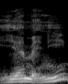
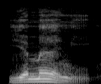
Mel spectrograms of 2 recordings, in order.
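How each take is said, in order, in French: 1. Les voyelles sont des sons 'e' plus fermés. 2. Les voyelles sont des sons 'a' ouverts.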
